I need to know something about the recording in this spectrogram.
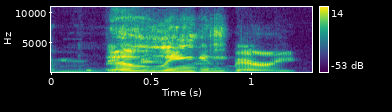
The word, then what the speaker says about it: lingonberry: my talking about and the 27 fish yeah lingonberry a lingonberry is how you pronounce it lingonberry late oh yeah yeah there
